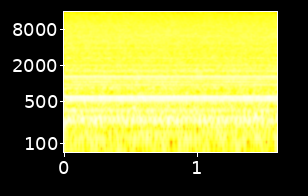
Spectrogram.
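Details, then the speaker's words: Earthshaker pinball machine powered up for the first time after its power supply board was rebuilt: a quiet, constant low hum from the speakers, possibly a ground loop, not a coil; cause unconfirmed. "like a ground loop but I don't hear any coils on I thought that might have been a coil but it's coming through the speakers"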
